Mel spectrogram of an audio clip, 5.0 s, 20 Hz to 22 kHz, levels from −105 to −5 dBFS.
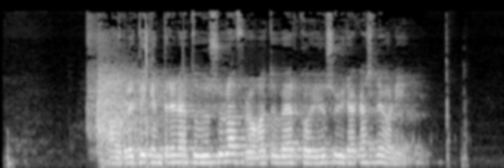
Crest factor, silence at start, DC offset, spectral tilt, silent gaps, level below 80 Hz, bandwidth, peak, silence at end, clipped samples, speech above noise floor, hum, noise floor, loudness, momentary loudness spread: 18 dB; 0.05 s; under 0.1%; -5.5 dB/octave; none; -52 dBFS; 17 kHz; 0 dBFS; 0.55 s; under 0.1%; 51 dB; none; -67 dBFS; -16 LUFS; 8 LU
